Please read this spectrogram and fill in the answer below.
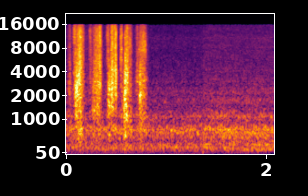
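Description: Paper pages of a paperback book being leafed through by hand: a quick run of soft rustles in the first second, then only faint hiss.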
